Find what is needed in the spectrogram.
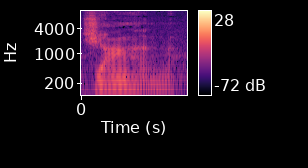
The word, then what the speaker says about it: JAN: J A N, pronounced John. So.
